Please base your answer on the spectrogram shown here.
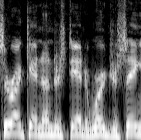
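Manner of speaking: ordinary talk, nothing marked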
